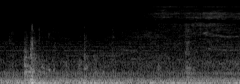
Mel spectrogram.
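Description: Steady low outdoor rumble with a faint click about a quarter second in, as the Mazda CX-5's rear tailgate is unlatched and lifted open.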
